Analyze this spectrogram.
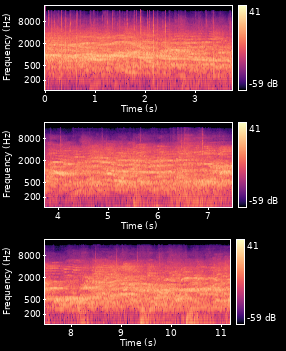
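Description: Young voices sing together with animation.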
